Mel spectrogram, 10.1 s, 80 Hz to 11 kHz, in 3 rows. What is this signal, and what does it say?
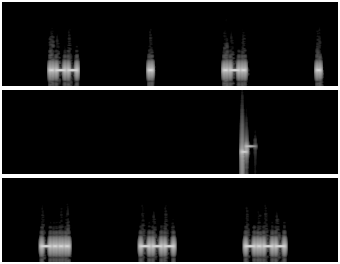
Morse code, heard as a keyed tone, about 40 wpm, spaced as for 11 wpm, 700 Hz. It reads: WERE BOY
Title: 8x Character Spacing - Top 200 Words - 40wpm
